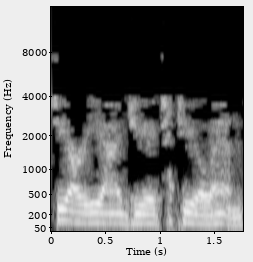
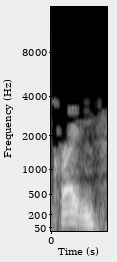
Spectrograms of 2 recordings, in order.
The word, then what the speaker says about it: Creighton: And it's spelled, to me, it's always looked like Creighton, C-R-E-I-G-H-T-O-N, Creighton. It's actually pronounced Creighton, Creighton University.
